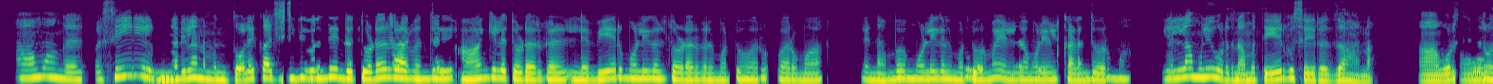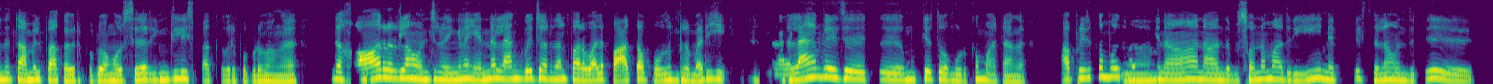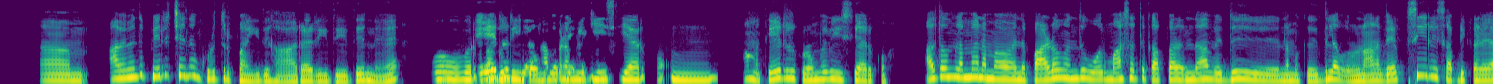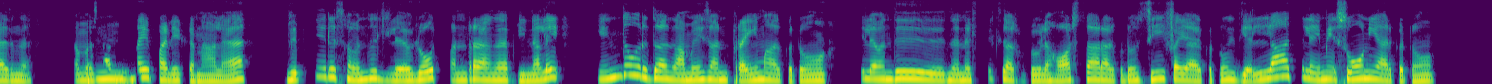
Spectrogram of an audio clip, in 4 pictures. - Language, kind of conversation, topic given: Tamil, podcast, ஸ்ட்ரீமிங் சேவைகள் தொலைக்காட்சியை எப்படி மாற்றியுள்ளன?
- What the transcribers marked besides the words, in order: in English: "அடிக்ட்"; unintelligible speech; unintelligible speech; tapping; other background noise; in English: "ஹாரர்லாம்"; in English: "லேங்குவேஜா"; laugh; in English: "லேங்குவேஜுக்கு"; in English: "ஹாரர்"; in English: "வெப் சீரிஸ்"; in English: "சப்ஸ்கிரைப்"; in English: "வெப் சீரிஸை"; in English: "லோட்"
